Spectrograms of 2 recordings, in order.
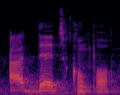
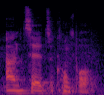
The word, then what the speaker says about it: Antetokounmpo: The Nigerian way, you gotta say it with a D, so it's Antetokounmpo. But in the Greek way, you say with the NT, like Antetokounmpo.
